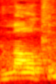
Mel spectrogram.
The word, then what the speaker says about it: Malcolm: of the books like Malcolm X it's not mine : you don't hear the L it's Malcolm and it's X it's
